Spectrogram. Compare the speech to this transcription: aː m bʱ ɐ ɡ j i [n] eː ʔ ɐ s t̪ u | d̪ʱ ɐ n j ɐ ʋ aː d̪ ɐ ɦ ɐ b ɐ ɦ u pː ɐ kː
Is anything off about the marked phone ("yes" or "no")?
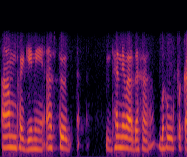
no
